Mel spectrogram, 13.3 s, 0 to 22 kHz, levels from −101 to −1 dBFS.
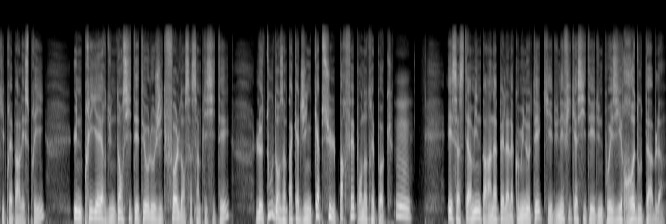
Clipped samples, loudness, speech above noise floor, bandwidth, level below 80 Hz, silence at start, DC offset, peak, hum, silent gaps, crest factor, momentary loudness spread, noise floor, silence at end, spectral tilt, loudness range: under 0.1%; -23 LUFS; 30 dB; 12.5 kHz; -42 dBFS; 0 s; under 0.1%; -6 dBFS; none; none; 16 dB; 7 LU; -52 dBFS; 0.05 s; -6 dB/octave; 2 LU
